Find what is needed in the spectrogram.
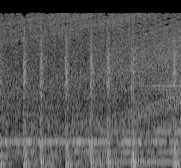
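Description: Psytrance in a breakdown with the kick drum dropped out: a quick ticking percussion pattern, about four to five hits a second, over held synth tones.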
